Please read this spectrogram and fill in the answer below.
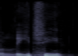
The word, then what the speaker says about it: lychee: So lychee, is that how you say it? Lychee? – No, I thought you said lychee first. – I didn't. She said the second one is the one that you say. Yeah, Marla says lychee also. – Lychee. Okay, so we've been saying it wrong. Lychee. – I've heard people say it both ways, but I didn't know what the correct way was.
